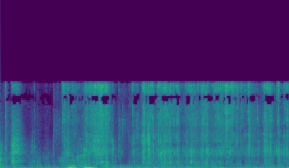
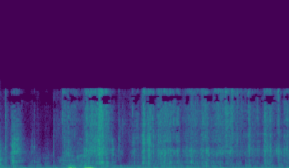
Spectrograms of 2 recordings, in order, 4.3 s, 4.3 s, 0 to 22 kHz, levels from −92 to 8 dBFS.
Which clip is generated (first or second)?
second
